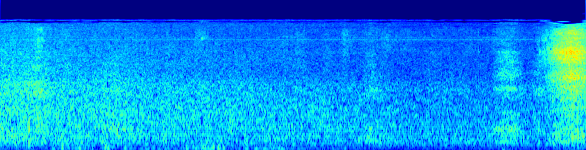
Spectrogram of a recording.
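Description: Wind rushing through the forest: a steady noise that eases off slightly over a few seconds.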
